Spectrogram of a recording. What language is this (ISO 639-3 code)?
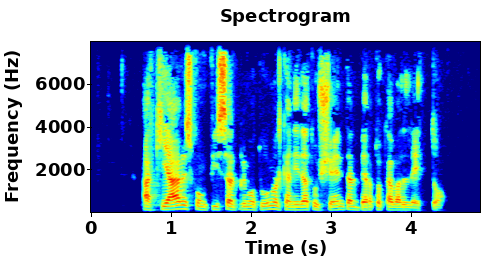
ita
